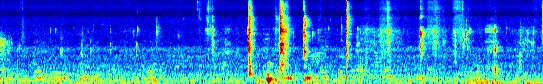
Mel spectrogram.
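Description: A child peeling and eating a mandarin orange: quiet wet chewing and mouth smacks, with a few short, sharp clicks in the middle.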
